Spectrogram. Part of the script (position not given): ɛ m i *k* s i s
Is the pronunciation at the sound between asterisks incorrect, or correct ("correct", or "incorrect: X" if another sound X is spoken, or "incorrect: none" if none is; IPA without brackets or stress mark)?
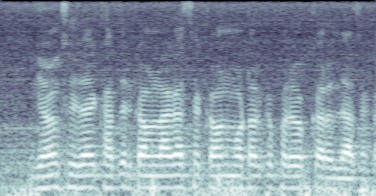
correct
